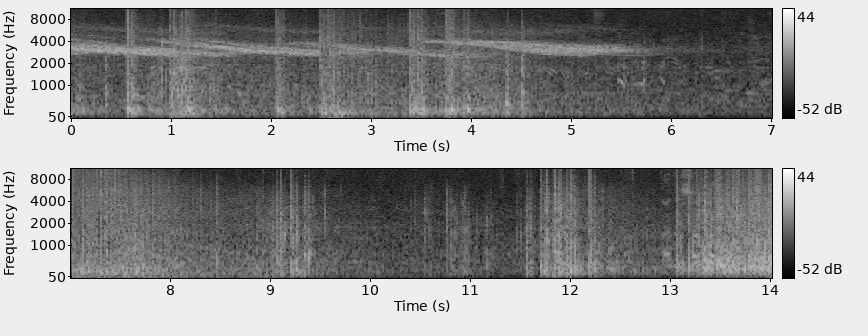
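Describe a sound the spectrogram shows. Fireworks burst with loud, sharp bangs.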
